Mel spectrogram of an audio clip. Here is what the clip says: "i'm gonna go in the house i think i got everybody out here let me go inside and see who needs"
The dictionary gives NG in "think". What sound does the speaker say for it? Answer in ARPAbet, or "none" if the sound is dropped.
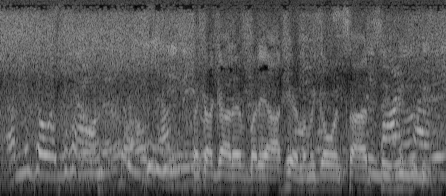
none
